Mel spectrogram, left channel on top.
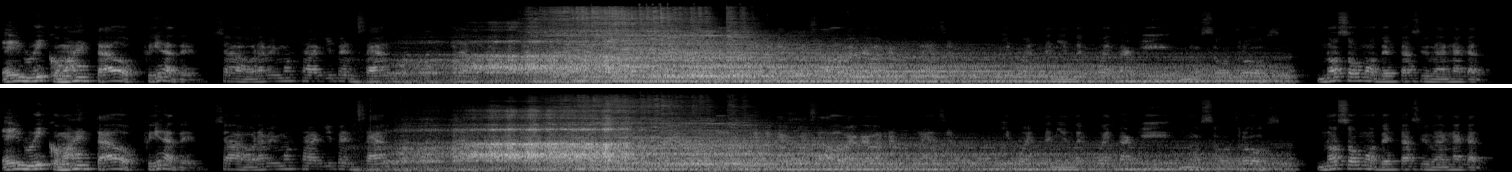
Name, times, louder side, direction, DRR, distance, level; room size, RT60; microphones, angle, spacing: voice 1, 0.0-4.1 4.5-9.6 10.0-12.8 13.2-14.8, left 1 dB, 10° right, 0.6 m, -38 dB
Breathing, 3.7-6.7 7.4-7.5 7.9-8.0 8.4-8.5, right 5 dB, 65° right, 0.4 m, -27 dB
sound 1, 5.1-12.9, left 4 dB, 80° left, 0.6 m, -30 dB
3.7 x 2.2 x 2.7 m
head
